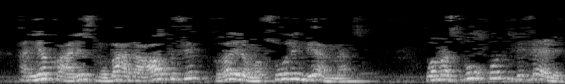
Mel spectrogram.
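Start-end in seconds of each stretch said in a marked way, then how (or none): none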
